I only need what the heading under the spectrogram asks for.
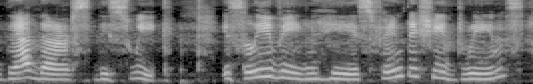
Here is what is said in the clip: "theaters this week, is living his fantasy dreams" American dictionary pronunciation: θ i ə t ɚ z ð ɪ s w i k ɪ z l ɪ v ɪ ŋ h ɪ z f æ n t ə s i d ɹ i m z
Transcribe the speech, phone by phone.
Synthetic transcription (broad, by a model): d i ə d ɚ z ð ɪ s w i k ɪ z l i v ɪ ŋ h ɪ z f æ n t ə ʃ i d ɹ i m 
